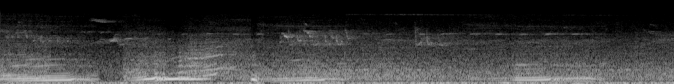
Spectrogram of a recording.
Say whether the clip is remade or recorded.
recorded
